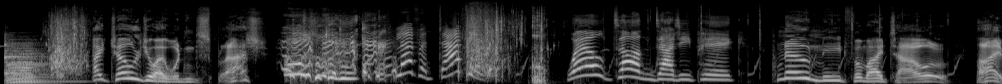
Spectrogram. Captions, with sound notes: I told you I wouldn't splash! (ALL LAUGH) Clever Daddy! (OINKS) Well done, Daddy Pig. No need for my towel,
